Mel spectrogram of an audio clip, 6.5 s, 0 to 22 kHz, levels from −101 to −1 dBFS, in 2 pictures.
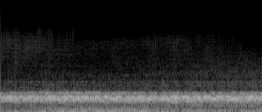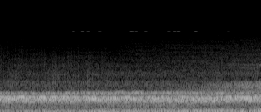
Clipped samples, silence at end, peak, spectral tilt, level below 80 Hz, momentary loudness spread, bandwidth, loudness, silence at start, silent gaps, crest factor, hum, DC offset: under 0.1%; 0 s; -24 dBFS; -9.5 dB/octave; -48 dBFS; 2 LU; 7.4 kHz; -38 LUFS; 0 s; none; 12 dB; none; under 0.1%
